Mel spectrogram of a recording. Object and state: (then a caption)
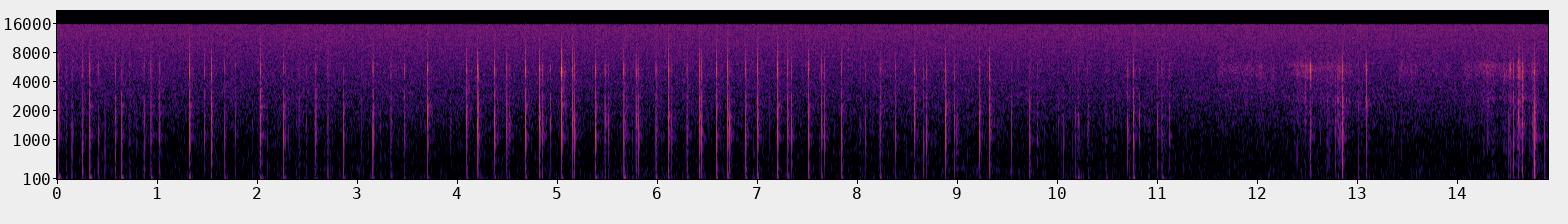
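Holographic scale-print fabric. Long acrylic nails scratch and tap across a flat holographic mermaid scale-print fabric sheet. The result is a quiet, steady run of short, dry clicks over soft scratching. It eases into a brief stretch of gentler rubbing before a few sharper taps at the end.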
